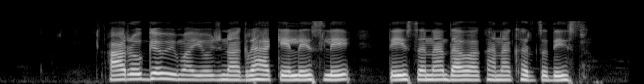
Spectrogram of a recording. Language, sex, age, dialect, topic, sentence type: Marathi, female, 18-24, Northern Konkan, banking, statement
